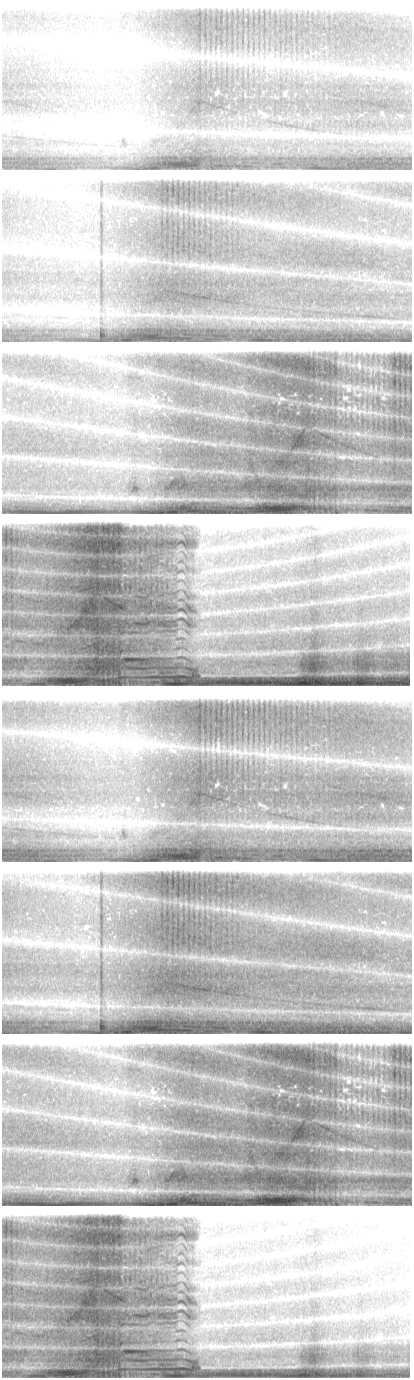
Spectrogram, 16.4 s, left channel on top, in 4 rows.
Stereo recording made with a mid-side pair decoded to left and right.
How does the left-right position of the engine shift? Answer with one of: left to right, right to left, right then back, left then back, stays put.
right to left.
